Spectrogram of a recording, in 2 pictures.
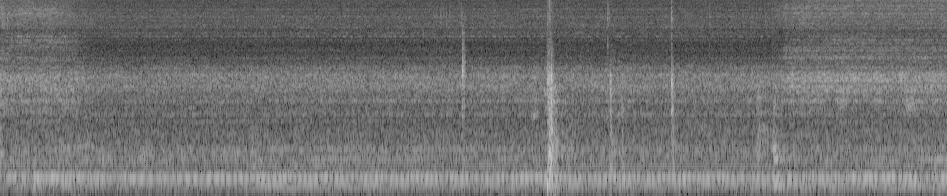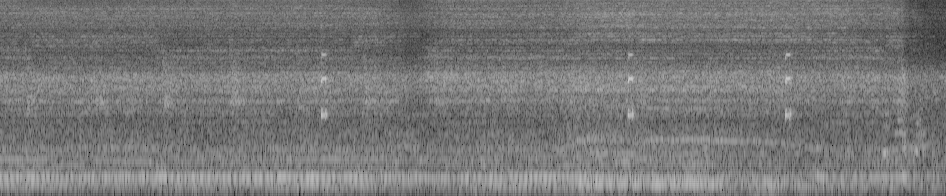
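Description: Steady drone of heavy industrial plant machinery: a low hum with several held tones, with a single sharp knock about seven seconds in and a few faint ticks.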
